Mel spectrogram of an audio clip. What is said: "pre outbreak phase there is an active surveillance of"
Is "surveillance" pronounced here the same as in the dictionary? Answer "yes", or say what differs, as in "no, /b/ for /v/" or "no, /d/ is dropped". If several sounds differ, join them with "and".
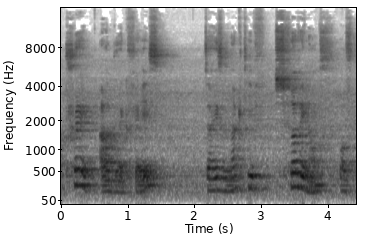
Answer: no, /l/ is dropped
